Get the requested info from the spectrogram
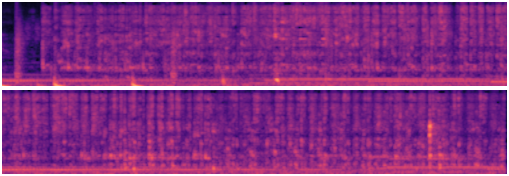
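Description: A metal utensil stirring batter in a stainless steel mixing bowl: a rapid run of scraping strokes against the bowl, with one sharper clink near the end.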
